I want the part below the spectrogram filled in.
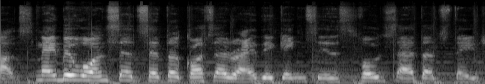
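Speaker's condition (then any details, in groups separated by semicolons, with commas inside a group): Cerebral palsy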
